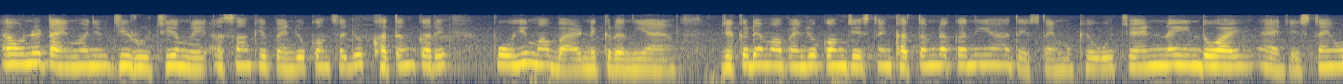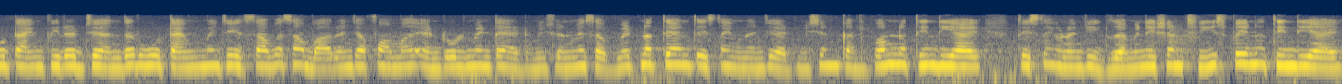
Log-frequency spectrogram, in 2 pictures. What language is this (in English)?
Sindhi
